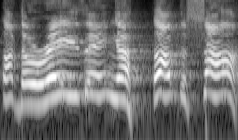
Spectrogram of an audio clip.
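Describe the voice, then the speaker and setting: With an American accent, a man speaks in a raised, projected voice at a very slow pace and an extremely high pitch. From Texas, USA. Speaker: pastor. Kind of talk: sermon. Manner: preaching cadence, whooping close. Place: church. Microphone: podium.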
